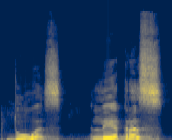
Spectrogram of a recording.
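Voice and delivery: Duas letras said very slowly; slow emphasis. Shown as a demonstration. Teacher repeats the rule slowly for the class. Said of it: "duas letras e um som".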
